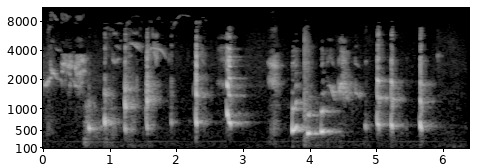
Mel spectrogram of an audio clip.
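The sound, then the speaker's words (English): A voice mimics cartoonish birds chirping around someone's head after a blow to the head: a quick string of about fifteen high, squeaky tweets in an uneven rhythm, moderately loud, with a slightly giggly edge and no other sounds. “And he's like, yeah, and then there's the birds? Birds around his head.”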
